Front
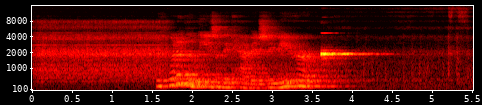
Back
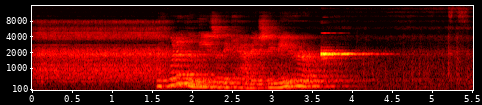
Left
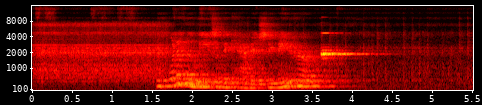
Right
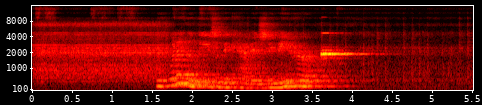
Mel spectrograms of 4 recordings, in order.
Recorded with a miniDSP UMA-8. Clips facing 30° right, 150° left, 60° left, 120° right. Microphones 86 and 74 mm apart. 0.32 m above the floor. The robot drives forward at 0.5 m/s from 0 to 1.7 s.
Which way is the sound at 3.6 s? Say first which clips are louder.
Front 1 dB, right 2 dB; 100° right.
